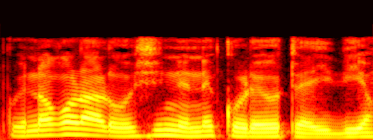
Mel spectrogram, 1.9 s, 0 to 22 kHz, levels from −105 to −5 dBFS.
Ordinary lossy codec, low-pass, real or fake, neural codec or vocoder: MP3, 64 kbps; 7.2 kHz; fake; codec, 16 kHz, 16 kbps, FunCodec, trained on LibriTTS, 50 frames a second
